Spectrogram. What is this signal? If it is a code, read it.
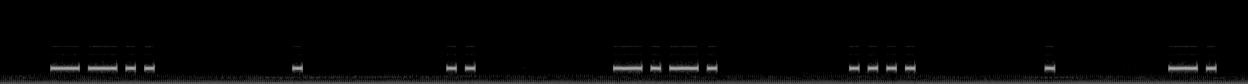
Morse code, heard as a keyed tone, about 13 wpm, spaced as for 5 wpm, 760 Hz. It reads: ZEICHEN
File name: Onlinelehrgang / morsen / DJ4UF Morsen21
